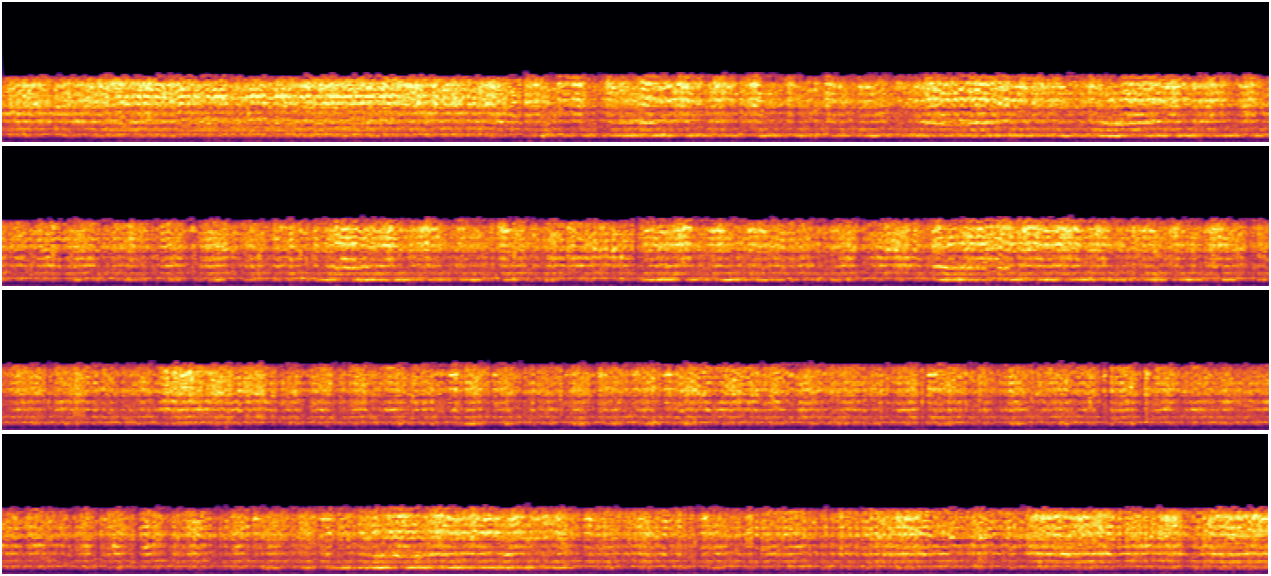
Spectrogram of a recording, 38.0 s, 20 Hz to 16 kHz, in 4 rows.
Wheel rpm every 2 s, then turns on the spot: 210, 220, 210, 210, 210, 220, 210, 220, 210, 220, 220, 220, 210, 220, 220, 210, 210, 210, 210.
none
